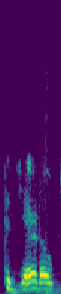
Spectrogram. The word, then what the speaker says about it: Kajiado: Thank everybody that supported the African Island Church Girls Boarding School in I can't pronounce it. Reverend Solomon. No, what's the city? It's Kajiado, Kenya.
